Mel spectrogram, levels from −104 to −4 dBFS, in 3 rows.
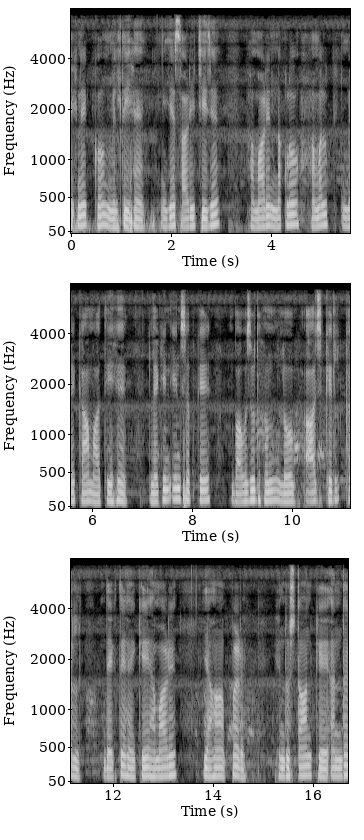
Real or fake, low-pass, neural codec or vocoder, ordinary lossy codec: real; 7.2 kHz; none; MP3, 64 kbps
